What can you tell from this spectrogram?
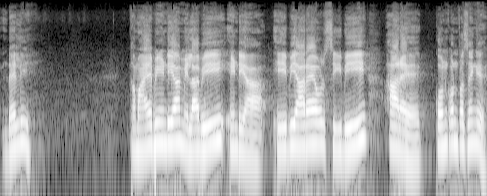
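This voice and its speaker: A man with a fairly high, fairly bright voice teaches a tax class, quizzing students and answering his own questions. He calls them "beta" in affectionate, brisk scolding asides, and his English terms carry an Indian accent.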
